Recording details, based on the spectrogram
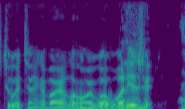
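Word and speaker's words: Tagovailoa: Lee Steinberg told us it was Tangga Violoa. No, he said it wrong because everyone since him has said a totally different There is no N in there.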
